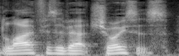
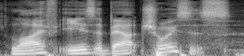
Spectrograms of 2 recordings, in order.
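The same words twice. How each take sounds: First: Said in the usual way. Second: Choices drawn out slowly, ending on a rise; slow, let it sink in. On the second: Shown as a demonstration. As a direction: savour each word of it slowly. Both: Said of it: "just let that sink in".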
